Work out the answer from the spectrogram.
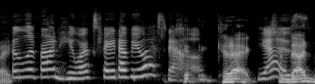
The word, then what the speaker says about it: Libin: by Phil Libin, if I'm pronouncing his name right. Libin, he works for AWS now.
